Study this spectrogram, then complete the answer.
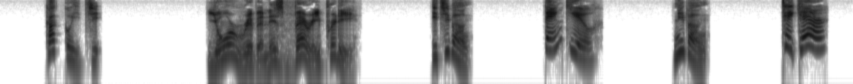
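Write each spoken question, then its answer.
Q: Your ribbon is very pretty.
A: 1: Thank you.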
